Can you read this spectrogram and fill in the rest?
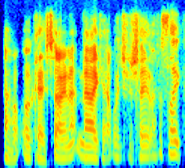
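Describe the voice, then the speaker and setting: A man's voice: fairly high pitch, fast talker, bright, forceful tone, no room sound, highs cut off. A man playing the captain in a tabletop game, talking casually and hesitantly, with lots of ums. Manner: hesitant, lots of ums, laughs when confused. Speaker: player and ship captain.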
